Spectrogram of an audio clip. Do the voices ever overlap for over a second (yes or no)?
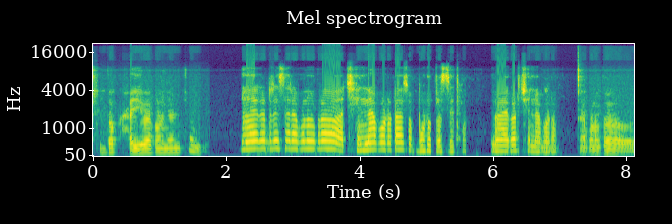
no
